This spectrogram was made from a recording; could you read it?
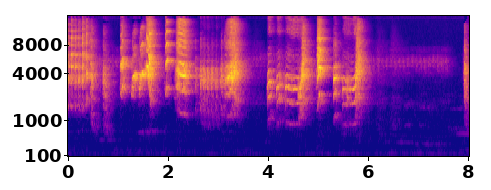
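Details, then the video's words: Madura long-tailed shrike with a champion voice, taped to tutor other songbirds: rapid, harsh, varied squawky phrases in quick bursts, then a long, thin, high whistle, a pause, and a final sharp note. "Masteran | Suara Juara Nih!!! Cendet Madura"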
